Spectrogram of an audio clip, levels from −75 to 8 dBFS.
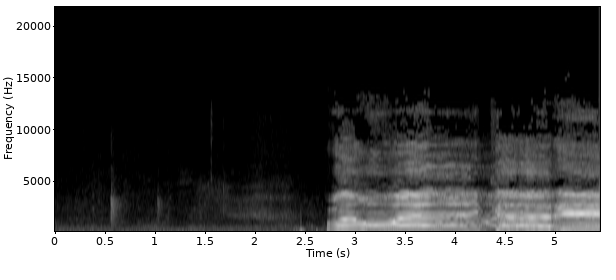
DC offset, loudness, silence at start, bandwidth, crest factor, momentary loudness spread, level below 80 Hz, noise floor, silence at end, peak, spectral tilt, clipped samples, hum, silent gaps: under 0.1%; -15 LUFS; 2.75 s; 13.5 kHz; 16 dB; 10 LU; -60 dBFS; -53 dBFS; 0 s; -4 dBFS; -0.5 dB/octave; under 0.1%; none; none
